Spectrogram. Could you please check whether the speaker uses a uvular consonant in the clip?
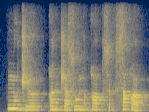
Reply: yes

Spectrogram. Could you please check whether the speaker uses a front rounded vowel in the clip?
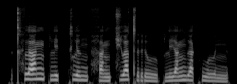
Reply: no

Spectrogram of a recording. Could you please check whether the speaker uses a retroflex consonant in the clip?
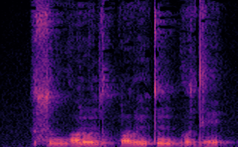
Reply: no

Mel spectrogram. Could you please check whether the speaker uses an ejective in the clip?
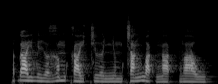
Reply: no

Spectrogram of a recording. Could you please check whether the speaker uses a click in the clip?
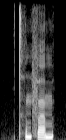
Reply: no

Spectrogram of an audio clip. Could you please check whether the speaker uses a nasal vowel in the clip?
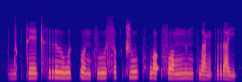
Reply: no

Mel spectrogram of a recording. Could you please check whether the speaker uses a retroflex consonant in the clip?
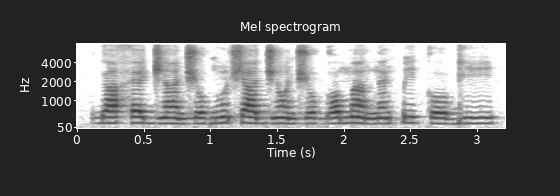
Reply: no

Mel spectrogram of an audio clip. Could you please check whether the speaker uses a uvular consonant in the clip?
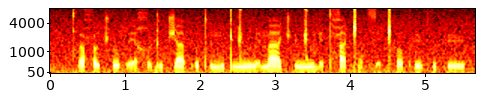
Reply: yes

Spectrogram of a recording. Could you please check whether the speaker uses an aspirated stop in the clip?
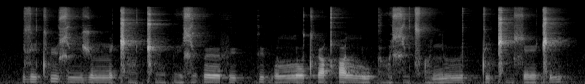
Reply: yes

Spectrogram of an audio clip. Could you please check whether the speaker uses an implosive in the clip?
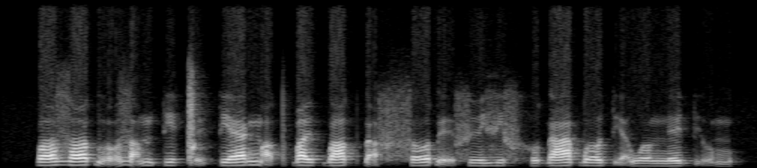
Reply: yes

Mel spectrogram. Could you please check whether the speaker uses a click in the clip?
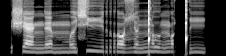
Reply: yes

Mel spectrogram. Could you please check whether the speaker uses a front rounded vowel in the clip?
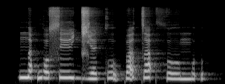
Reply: no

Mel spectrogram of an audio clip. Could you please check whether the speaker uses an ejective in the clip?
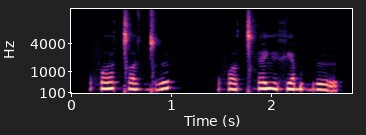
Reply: no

